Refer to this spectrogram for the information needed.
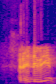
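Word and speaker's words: Brennivín: Oye, si me bebo seis o siete o diez brazos de Brenivin, bueno, no sé si lo he pronunciado bien. – Brenivin, bien, lo has dicho bien.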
